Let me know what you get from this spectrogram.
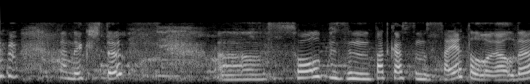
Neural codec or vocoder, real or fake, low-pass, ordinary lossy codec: codec, 16 kHz, 8 kbps, FunCodec, trained on Chinese and English, 25 frames a second; fake; 7.2 kHz; none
